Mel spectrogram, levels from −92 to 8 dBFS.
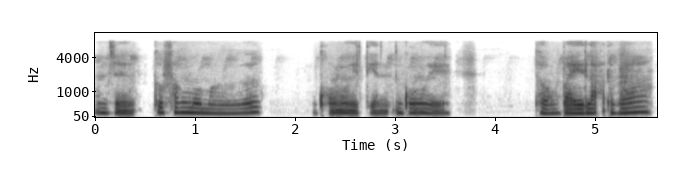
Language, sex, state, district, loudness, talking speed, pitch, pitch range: Wancho, female, Arunachal Pradesh, Longding, -18 LUFS, 115 wpm, 175 Hz, 165-190 Hz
